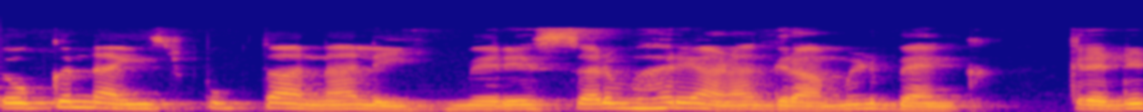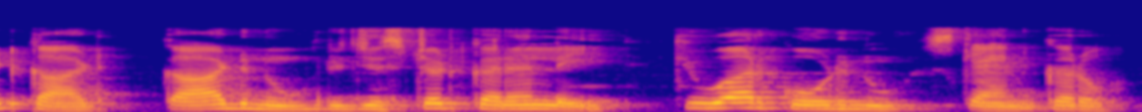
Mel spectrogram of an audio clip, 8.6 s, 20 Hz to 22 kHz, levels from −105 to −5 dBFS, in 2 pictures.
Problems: none marked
